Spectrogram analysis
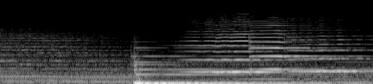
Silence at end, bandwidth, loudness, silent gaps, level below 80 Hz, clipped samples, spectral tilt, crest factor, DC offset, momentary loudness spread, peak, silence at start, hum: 0 s; 7.4 kHz; -18 LUFS; none; -18 dBFS; under 0.1%; -6.5 dB/octave; 16 dB; under 0.1%; 17 LU; 0 dBFS; 0 s; none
